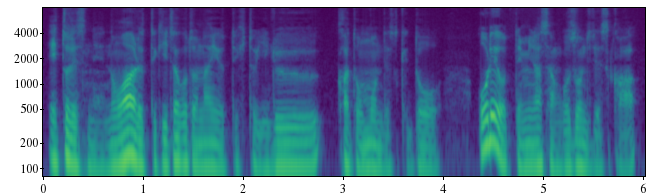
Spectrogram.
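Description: A man's voice: low-pitched, fast, darkish tone. A man hosting his own casual solo talk show from home, joking and punning between polite set phrases. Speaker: podcast host. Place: at home, right after a bath.

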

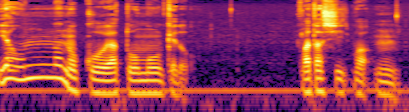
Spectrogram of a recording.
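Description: A man's voice: fairly low pitch, huge pitch swings, slow, dark tone, slight background noise. A young man with a Kansai accent, hosting a solo talk show and chatting about a listener's letter in a rambling way. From Shiga, Japan. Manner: chatty, muttering to himself, laughing. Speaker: podcast host.

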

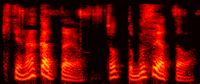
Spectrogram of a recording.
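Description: A man co-hosting a casual podcast chat, scolding his partner in mock anger with sudden shouted jabs. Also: medium pitch, huge pitch swings, a little fast, husky, highs cut off. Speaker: podcast co-host.

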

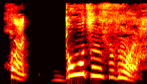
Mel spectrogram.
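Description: A woman's voice: sits high, very animated, a little slow, mellow, slightly rough, no echo, heavily acted. Woman playing a timid old Kansai husband. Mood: grumbling. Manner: whiny, easily scared, blurts out. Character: timid grumbling elderly husband. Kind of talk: amateur radio drama. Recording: dull dry lo-fi recording.

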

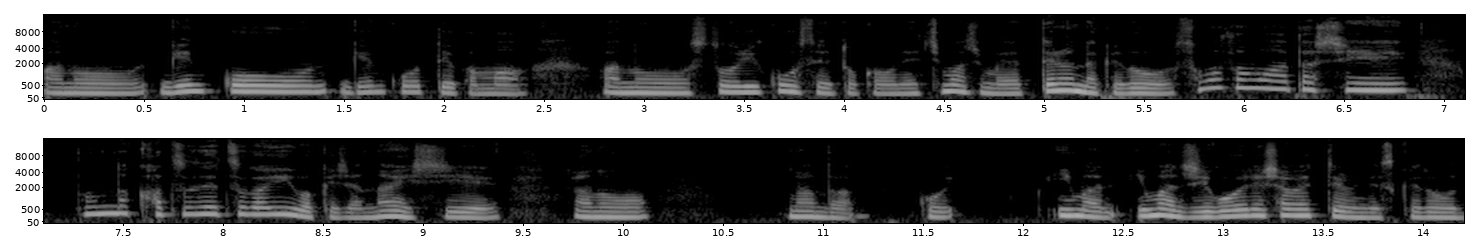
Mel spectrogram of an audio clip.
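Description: A woman's voice: medium pitch, darkish tone, no room sound. A young woman hosting her own podcast, chatting casually, rambling, laughing often and poking fun at herself. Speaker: podcast host. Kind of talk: casual solo chat.

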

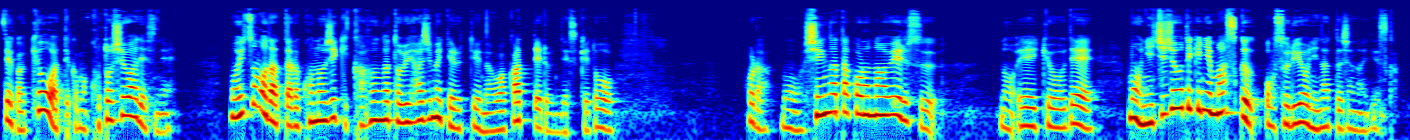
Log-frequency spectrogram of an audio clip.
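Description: A woman announcer hosts her own solo talk show. She chats in a relaxed, playful way, with many small fillers and asides. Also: mid-range voice, quick pace. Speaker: announcer and podcast host.

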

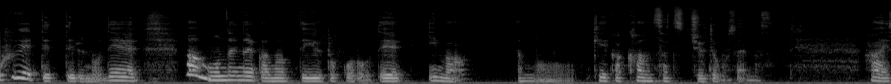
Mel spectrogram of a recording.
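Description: Lively, low-pitched woman chatting late at night. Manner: polite, chatty, self-deprecating. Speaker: solo audio diary host, radio-DJ style greeting. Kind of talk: casual late-night solo chat.

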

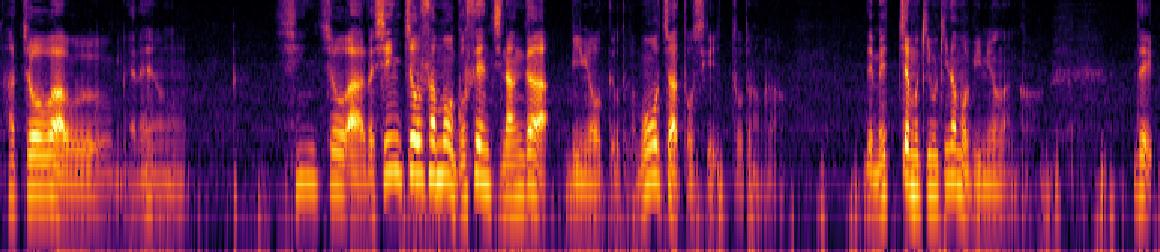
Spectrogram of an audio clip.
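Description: A man's voice: mid-range voice, wildly swooping pitch, fairly quick, fairly bright tone. A man with a Kansai accent, a comedian chatting casually on his own talk show, self-deprecating and laughing often at his own stories. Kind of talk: casual solo radio talk.

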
